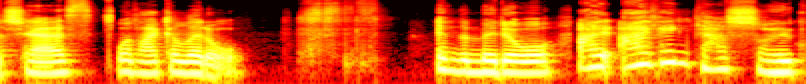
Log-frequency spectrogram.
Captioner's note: slurps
